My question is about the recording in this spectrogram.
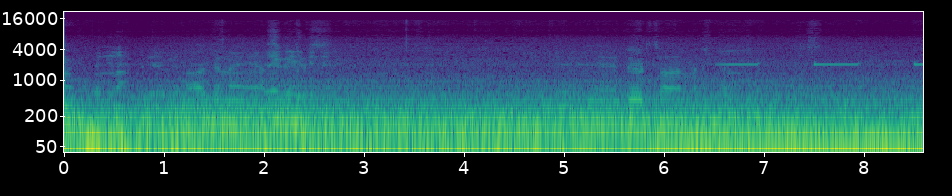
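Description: Car driving in city traffic, heard from inside the cabin: a steady low rumble of engine and road noise with faint voices. From about six and a half seconds, a short electronic beep repeats about once a second.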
